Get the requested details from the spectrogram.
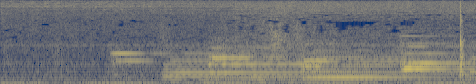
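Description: An organ begins to play.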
